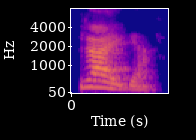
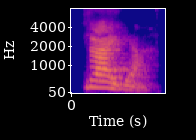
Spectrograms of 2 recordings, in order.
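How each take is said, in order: No difference in how they are said.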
